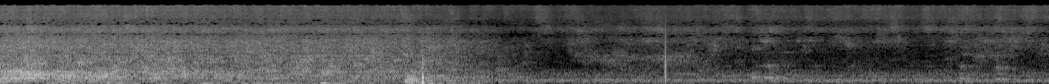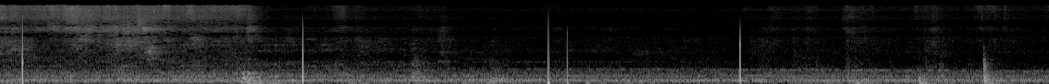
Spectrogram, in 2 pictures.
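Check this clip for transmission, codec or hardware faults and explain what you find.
Loud pops are audible at 4.22, 6.65, 10.71, 13.52 and 17.89 s, each lasting about 25 ms, plus a double pop from 15.97 to 16.19 s. A sudden voltage step, likely from a plug, switch or static, rides on top of the sound, which continues underneath. The single pops peak about 25 dB above it and the double about 20 dB.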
